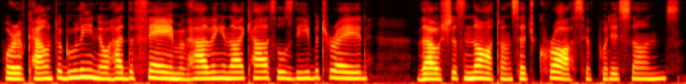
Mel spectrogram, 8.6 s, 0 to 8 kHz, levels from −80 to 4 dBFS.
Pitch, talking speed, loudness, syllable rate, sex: 210 Hz, 170 wpm, -16 LUFS, 3.8 syllables/s, female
